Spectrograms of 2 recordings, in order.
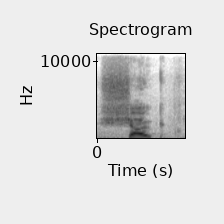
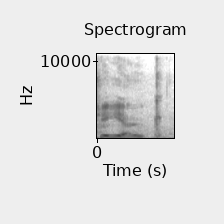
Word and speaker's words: She-oak: We're going for a hike into, I think it's called Shoke Falls today. We don't really know how to pronounce it. Shoke. It's She-oak.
